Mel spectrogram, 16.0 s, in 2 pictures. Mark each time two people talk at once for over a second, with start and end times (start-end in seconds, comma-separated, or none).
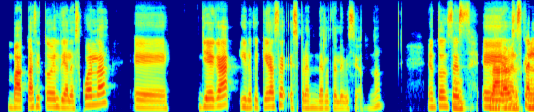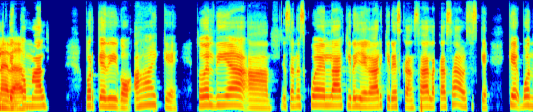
6.8-8.4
